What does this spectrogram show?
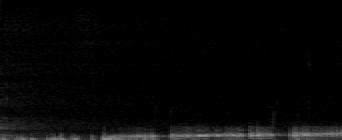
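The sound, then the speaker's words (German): A low, gurgling stomach rumble from drinking a lot of water rolls on for nearly two seconds, bubbling and rising slightly in pitch with short pulsing breaks, fairly quiet, with no talking. “Und mein Magen knurrt gerade das viele Wasser.”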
